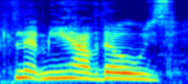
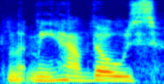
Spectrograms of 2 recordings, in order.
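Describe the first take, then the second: First: Higher, louder, slower coax to the hen; coaxing pet voice. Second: Said in the usual way. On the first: Real, not acted. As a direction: sweet-talk the hen out of her eggs.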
